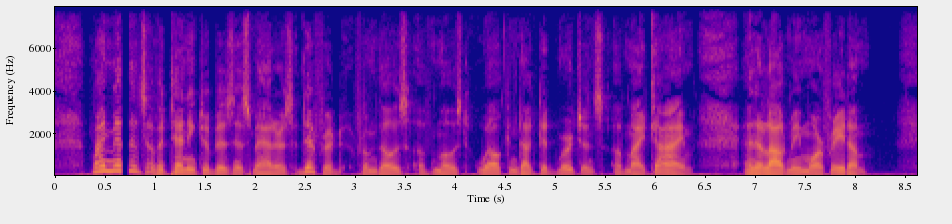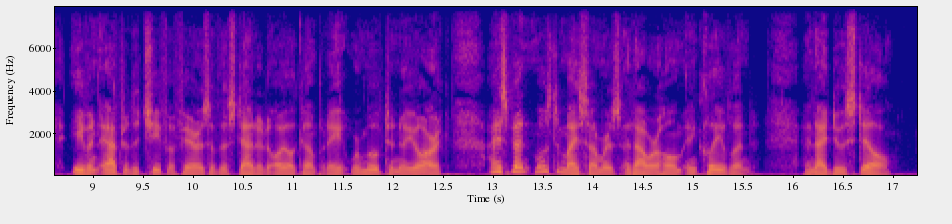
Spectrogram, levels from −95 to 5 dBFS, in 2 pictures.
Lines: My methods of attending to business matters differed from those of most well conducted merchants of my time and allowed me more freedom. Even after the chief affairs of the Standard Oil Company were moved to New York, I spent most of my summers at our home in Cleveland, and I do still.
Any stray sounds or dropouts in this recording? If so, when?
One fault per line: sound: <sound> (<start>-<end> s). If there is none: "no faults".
sound: dropout (0.7-0.7 s)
